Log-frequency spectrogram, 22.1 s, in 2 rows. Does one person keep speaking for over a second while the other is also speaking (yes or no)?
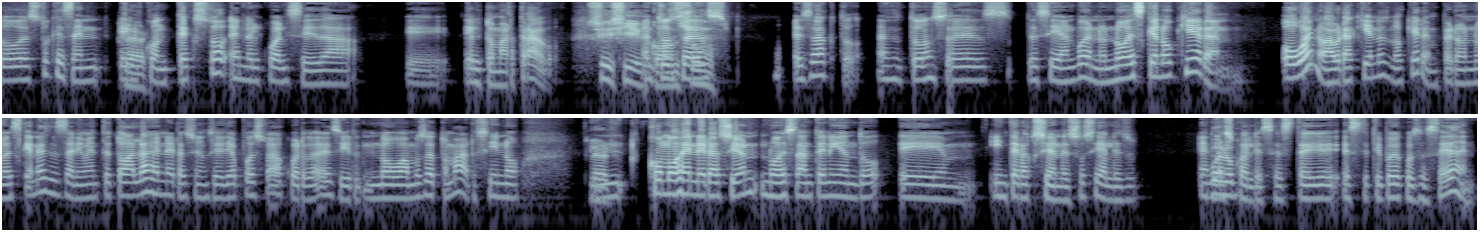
no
